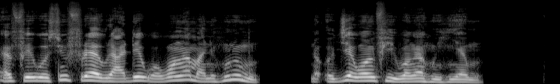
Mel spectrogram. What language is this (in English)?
Akan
